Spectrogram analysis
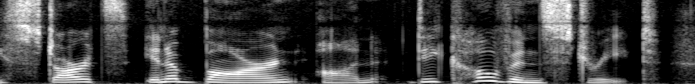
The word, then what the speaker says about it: DeKoven: and we ask them, how do you pronounce the name of your street? And so it was the Chick-fil-A worker who did in fact confirm it is DeKoven.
